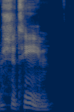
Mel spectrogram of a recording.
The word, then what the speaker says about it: Shittim: Then Joshua rose early in the morning, and they set out from Shittim.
